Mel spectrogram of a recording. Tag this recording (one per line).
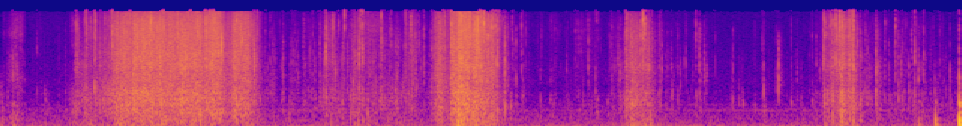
plastic
plasticbag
